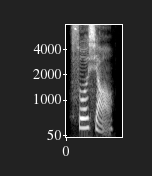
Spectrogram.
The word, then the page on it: 缩小: suō xiǎo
